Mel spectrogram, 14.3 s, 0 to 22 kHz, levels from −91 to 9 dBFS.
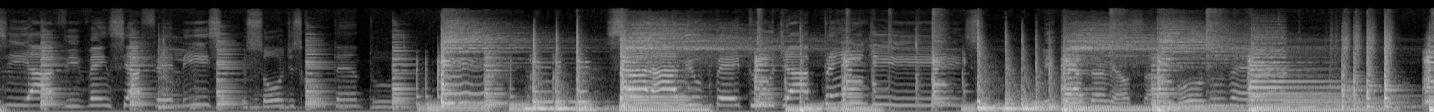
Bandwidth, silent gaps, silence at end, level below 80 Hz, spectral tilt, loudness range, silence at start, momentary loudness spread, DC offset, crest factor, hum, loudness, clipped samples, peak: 16 kHz; none; 0 s; -32 dBFS; -5.5 dB/octave; 10 LU; 0 s; 14 LU; 0.6%; 20 dB; none; -20 LUFS; under 0.1%; 0 dBFS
